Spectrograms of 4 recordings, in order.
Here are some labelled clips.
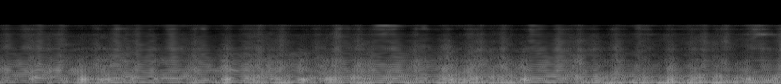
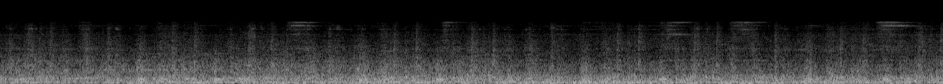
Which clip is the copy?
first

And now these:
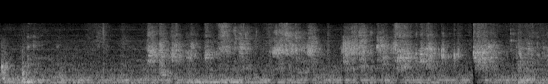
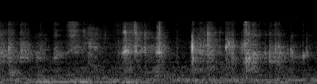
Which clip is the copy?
second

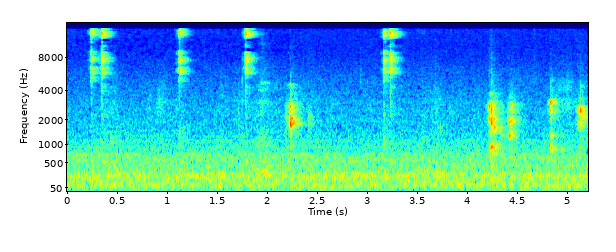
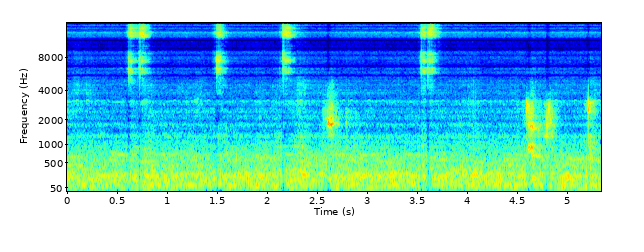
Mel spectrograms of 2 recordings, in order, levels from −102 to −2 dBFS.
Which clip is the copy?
second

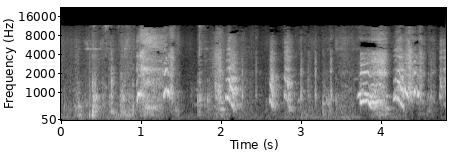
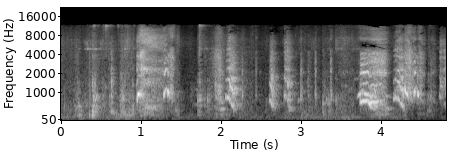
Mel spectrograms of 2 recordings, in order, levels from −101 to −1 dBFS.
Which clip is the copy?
first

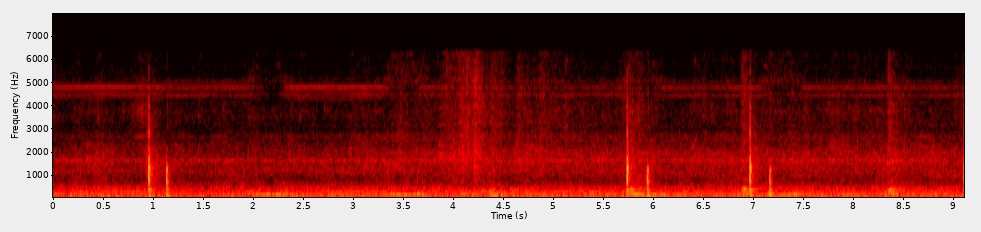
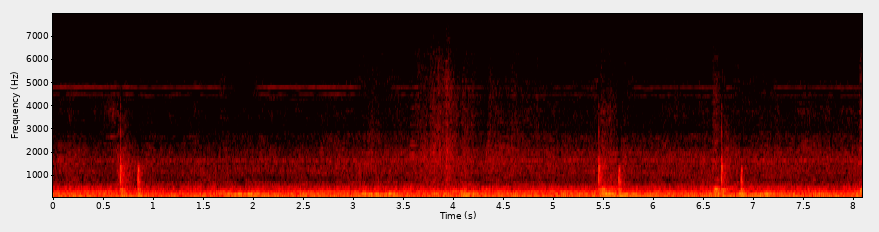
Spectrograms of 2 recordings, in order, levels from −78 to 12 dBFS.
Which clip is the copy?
first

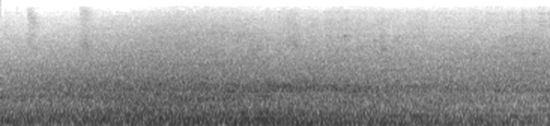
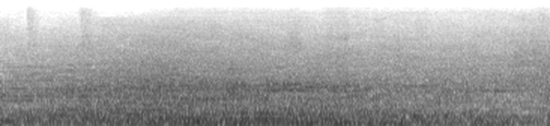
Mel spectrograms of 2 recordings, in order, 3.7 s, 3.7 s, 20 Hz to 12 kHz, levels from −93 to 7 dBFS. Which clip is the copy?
second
